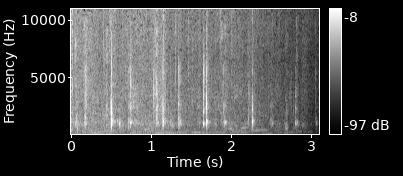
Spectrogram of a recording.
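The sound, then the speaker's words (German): Horse hooves clip-clop on a hard surface in a steady, irregular rhythm, a dozen or so sharp knocks fading slightly toward the end, with faint background murmur, during a festive horse pilgrimage around St. George's Day up to the Senftenberg chapel above the village. “In jedem Jahr kommen um den Georgstag zahlreiche Menschen von nah und fern, um an der festlichen Pferdewallfahrt zu oberhalb des Ortes gelegenen Senftenbergkapelle teilzunehmen.”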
